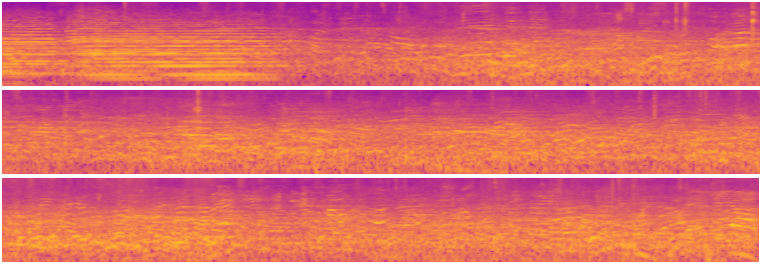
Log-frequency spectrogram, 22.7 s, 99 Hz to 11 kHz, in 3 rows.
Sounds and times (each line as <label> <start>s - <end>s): brass music 0.0s - 3.2s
